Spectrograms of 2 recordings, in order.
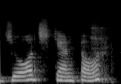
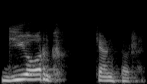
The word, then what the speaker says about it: Georg Cantor: we pronounce it as george cantor uh it is actually georg cantor anyway york cancer he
